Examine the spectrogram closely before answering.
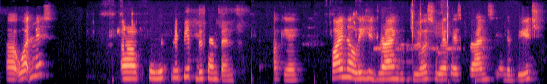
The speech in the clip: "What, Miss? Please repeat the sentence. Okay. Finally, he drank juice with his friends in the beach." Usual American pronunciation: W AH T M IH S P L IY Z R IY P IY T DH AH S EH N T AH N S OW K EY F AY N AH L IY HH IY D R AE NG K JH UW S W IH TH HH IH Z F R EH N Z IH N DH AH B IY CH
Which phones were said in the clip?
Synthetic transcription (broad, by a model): W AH T M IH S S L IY S R IY P IY T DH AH S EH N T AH N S OW K EY F AY N AH L IY HH IY D R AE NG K JH UW S W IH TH HH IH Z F R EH N S IH N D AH B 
